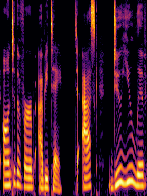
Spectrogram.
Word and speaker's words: habites: right onto to verb habiter to ask, do you live in Paris?" You see the spelling, but you know the secret pronunciation rule is to just say "habite".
